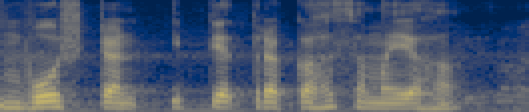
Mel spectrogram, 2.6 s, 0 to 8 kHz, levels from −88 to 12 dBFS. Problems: constant background noise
